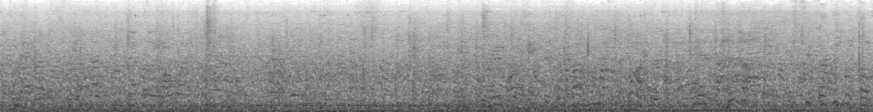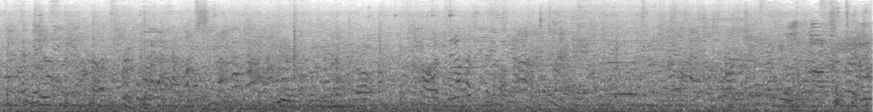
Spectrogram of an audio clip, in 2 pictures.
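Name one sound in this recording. Footsteps shuffle and tap on a hard floor.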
